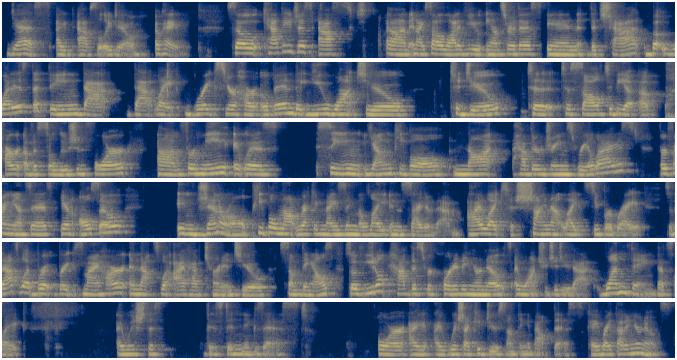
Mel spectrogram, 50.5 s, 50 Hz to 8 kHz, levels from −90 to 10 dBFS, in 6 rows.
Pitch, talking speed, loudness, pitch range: 200 Hz, 170 wpm, -21 LUFS, 190-220 Hz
